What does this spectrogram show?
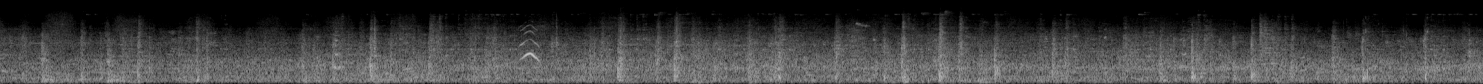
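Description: Two-foot narrow-gauge steam train running, heard from an open passenger car: a steady rumble with the wheels clicking over rail joints. A brief high squeal rises and falls about five seconds in.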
